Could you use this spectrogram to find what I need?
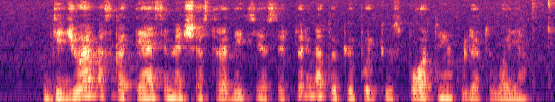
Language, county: Lithuanian, Klaipėda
